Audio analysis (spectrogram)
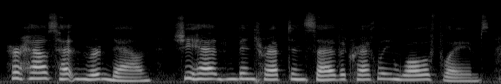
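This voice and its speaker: A woman's voice: a little high, expressive, measured pace, dark tone. A woman reading a children's book aloud in an informal way, stumbling over words at times and adding wry comments of her own. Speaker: host of a book reading series.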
